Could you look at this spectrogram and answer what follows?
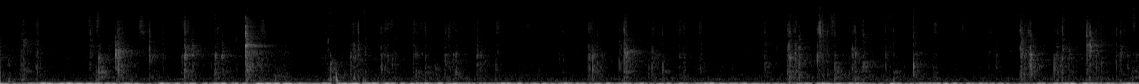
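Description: Tarot cards being shuffled for a draw make a dense run of quick papery flicks and riffles at close range, keeping an uneven rhythm throughout with no voices.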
